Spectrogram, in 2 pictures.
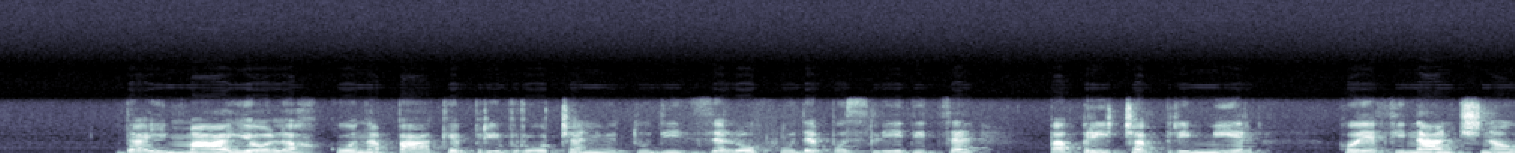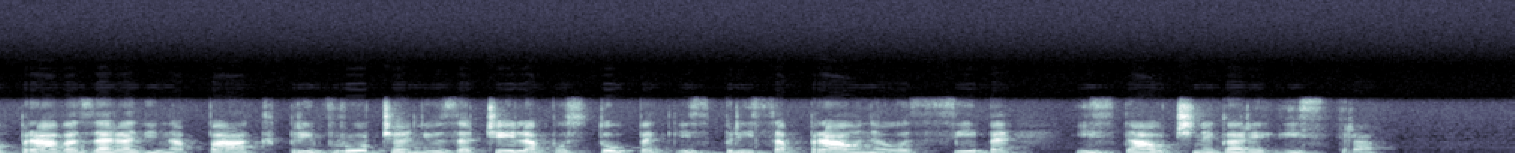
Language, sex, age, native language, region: Slovenian, female, 50-59, Slovenian, Central Slovenia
